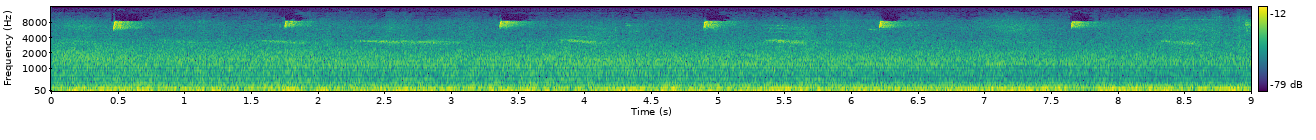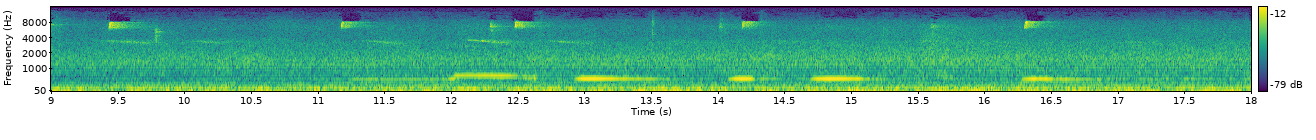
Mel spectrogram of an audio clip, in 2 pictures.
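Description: Wild birds calling: short high chirps repeat about every second and a half, and from the middle onward a bird gives a series of low, soft cooing notes, the second one higher than the rest. A steady low rumble runs underneath.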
